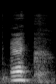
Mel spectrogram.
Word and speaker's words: এক: এ বিবৃত উচ্চারিত হয়। যেমন এক উচ্চারণেই বলতেছি আমরা। এক 11 13 ঠিক আছে?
